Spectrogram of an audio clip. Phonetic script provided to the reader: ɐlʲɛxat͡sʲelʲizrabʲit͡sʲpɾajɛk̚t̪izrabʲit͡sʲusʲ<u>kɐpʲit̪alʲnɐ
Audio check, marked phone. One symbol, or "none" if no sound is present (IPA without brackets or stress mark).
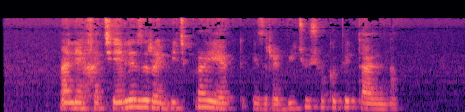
ɔ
